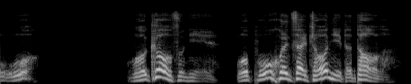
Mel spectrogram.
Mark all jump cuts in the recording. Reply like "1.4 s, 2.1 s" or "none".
1.2 s, 2.3 s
